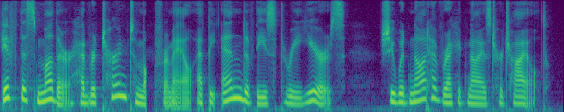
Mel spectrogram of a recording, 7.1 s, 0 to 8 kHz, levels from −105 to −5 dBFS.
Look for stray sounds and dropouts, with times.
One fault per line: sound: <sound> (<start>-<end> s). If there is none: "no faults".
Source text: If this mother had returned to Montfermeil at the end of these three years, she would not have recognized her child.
sound: dropout (1.8-1.9 s)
